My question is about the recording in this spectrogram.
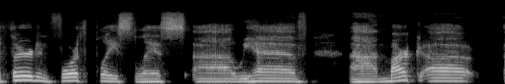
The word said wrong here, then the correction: Racho: I hope I'm saying that right. – Racho. – Racho.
